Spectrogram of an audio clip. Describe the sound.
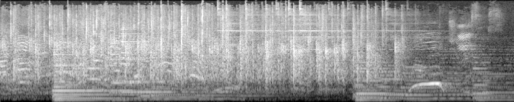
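Scattered, unenthusiastic clapping from a small church crowd runs steadily for several seconds at moderate volume, with a low droning tone and murmuring voices underneath.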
